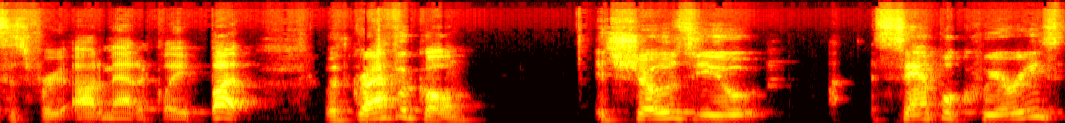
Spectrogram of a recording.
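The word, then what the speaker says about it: GraphiQL: it's something called graphical everyone mispronounces this it's graphical not graphy ql like a graphical unit interface get it y'all um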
